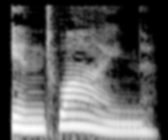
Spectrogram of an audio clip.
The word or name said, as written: intwine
